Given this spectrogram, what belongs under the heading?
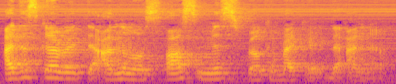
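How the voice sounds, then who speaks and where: A woman's voice: lowish voice, quick pace, vocal fry, pushed and bright. Teenage girl reciting spoken word poetry. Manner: emphatic, rhetorical recitation. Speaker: student performer. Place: school room. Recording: echoey room with faint hum.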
